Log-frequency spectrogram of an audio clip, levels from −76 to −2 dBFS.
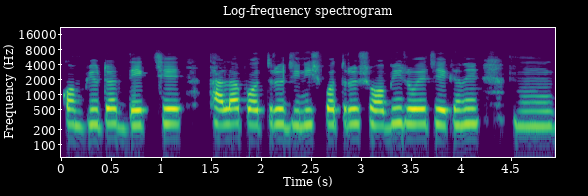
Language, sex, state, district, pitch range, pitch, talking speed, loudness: Bengali, female, West Bengal, North 24 Parganas, 245-260 Hz, 255 Hz, 110 wpm, -15 LUFS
